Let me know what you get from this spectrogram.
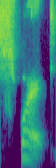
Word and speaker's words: Schwert: Okay, it's Schwert. It's German.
